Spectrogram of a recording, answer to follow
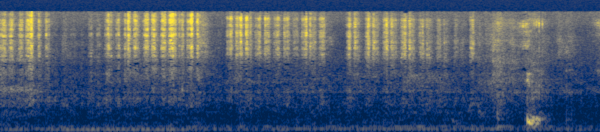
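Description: Very faint scratching of a water-based felt-tip marker stroked over and over across sketchbook paper, with one brief soft sound near the end.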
